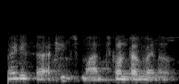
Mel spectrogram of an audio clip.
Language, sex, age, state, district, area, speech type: Telugu, male, 30-45, Andhra Pradesh, Konaseema, urban, conversation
